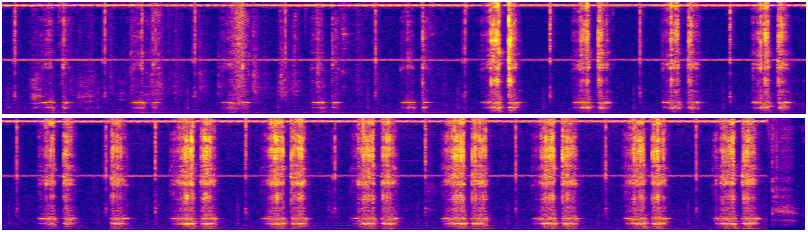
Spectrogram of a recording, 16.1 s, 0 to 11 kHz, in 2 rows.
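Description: MN-80 lathe running at its lowest speed with a steady hum, while the boring tool cuts an oil groove inside the off-centre tailstock body in a rhythmic scrape about twice a second. Because the bore is set eccentric on the mandrel, the tool bites over only part of each turn. The lathe stops just before the end.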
